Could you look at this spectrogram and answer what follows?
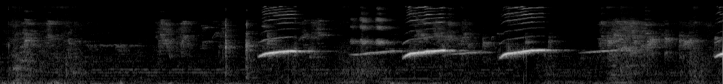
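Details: Srigunting krantil, a drongo, in gentolang-style song: after soft scratchy notes, clear rising whistles with bright overtones repeat about once a second, each slurring upward and ending sharply.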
